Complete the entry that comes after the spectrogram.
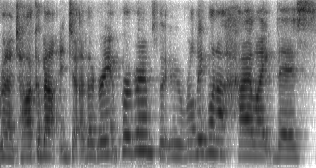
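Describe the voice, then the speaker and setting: A woman speaks at a fairly high pitch with fairly even intonation. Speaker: grants division director presenting training. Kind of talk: webinar training presentation. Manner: fast; frequent um fillers.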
